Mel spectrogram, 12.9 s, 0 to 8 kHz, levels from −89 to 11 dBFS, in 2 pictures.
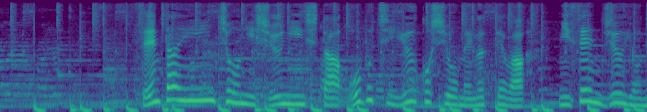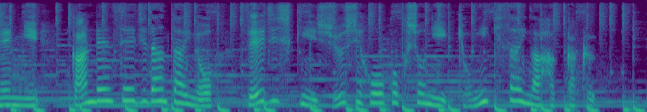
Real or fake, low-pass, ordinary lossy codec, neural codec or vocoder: real; 7.2 kHz; none; none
